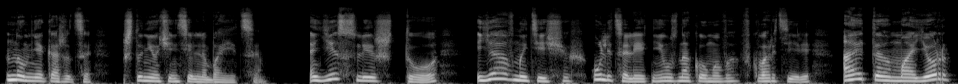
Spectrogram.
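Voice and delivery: high-pitched female healer, unhurried; healer, sweetly telling tales. A narrator's reading. Healer gives her friend the address, sweetly composed.

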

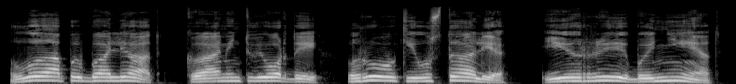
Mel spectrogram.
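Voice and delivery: high, very drawn-out pitiful creature voice; plaintive whining. A narrator's reading. Captive creature listing its woes, plaintive whining. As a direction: drag each complaint out in a piercing whine. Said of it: "пожаловался тот же голос".

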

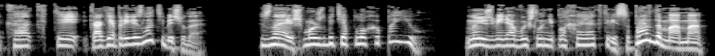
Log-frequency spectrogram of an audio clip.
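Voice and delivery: high, loud petulant whine; whiny California brat. Acted. Shayana mocking Beryl as her spoilt stepdaughter, high whine. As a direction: mimic a spoilt stepdaughter's whining. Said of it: "капризное калифорнийское нытьё Присциллы Блинхейм".

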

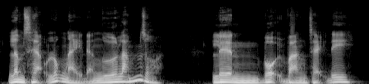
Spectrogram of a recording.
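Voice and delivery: plain reading voice

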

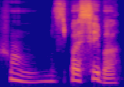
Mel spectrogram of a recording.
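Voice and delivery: sheepish and a little subdued; abashed. A narrator's reading. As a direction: thank shyly after an unsure hum. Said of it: "стушевалась лиса".

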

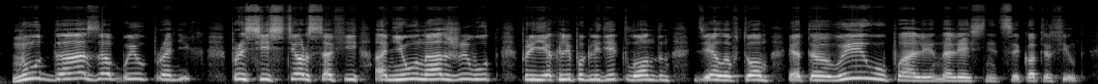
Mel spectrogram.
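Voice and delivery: high, bright-eyed friend overjoyed; eager Traddles. Acted. Traddles reassures his old friend Copperfield, eager high voice. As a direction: gush with happiness at the reunion.

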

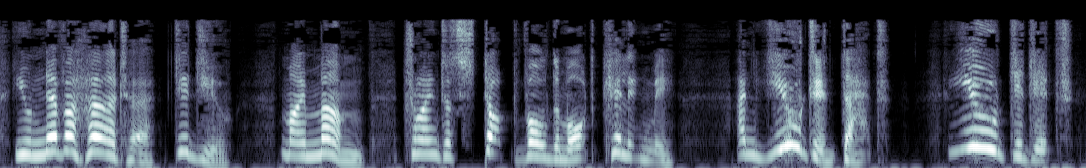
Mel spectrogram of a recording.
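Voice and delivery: high, loud, trembling accusation; shaking with rage. A narrator's reading. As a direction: shout through shaking fury. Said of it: "his voice shook more than ever".

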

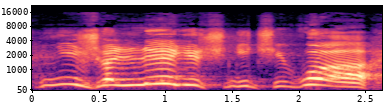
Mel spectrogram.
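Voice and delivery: high, drawn-out show of devotion; effusive self-praise. Acted. Mayor boasting of his service to the official, effusive. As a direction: lift it high and plead your zeal.

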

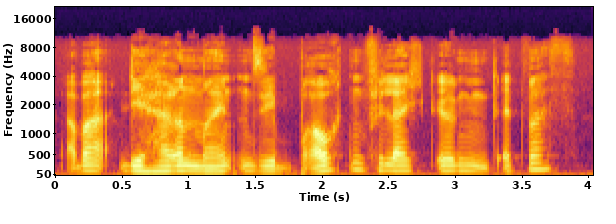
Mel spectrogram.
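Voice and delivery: a polite servant begging pardon; deferential servant. Acted.

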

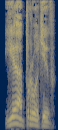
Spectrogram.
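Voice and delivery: cold, slow, clipped refusal; through gritted teeth. A narrator's reading. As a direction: bite the words out slowly. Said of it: "процедила ведьма". (сквозь зубы)

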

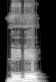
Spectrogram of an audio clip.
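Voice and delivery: loud warning cut-in; sharp interruption. A narrator's reading. Karavaev interrupts Igor's lesson in knocking people out, warningly. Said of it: "прервал мастер-класс Караваев".

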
